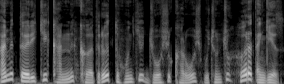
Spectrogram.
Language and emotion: Kashmiri, happy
